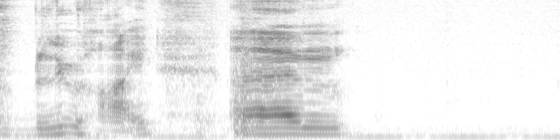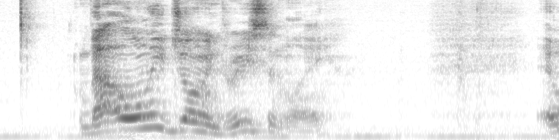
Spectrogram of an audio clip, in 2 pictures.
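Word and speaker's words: Blåhaj: and also the shark, the Blahaj, or as it's actually pronounced, a Bluehai, that only joined recently.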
